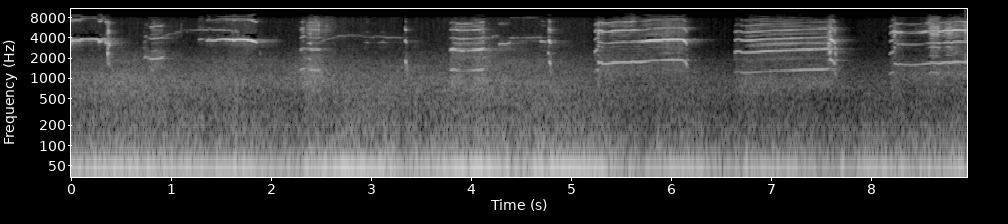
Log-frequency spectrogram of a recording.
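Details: Bald eagles at the Hays nest on March 28, 2024, as the male brings a gift fish to the female. A run of high, thin, whistled chirps and squeaky chattering bursts, in stacked notes separated by short pauses, over a low steady rumble.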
